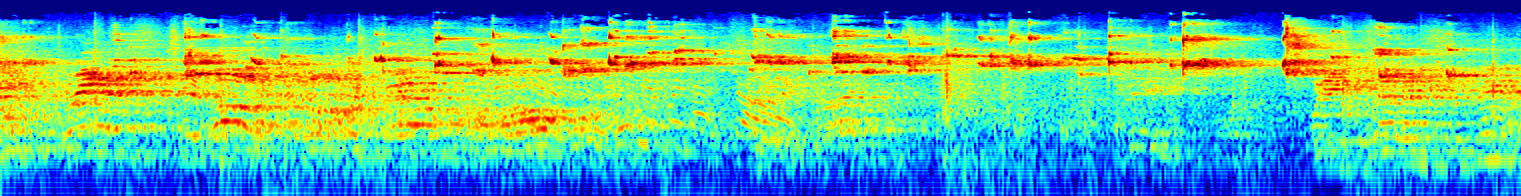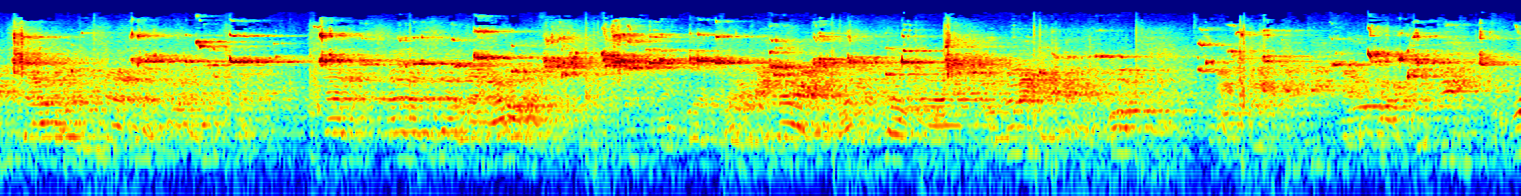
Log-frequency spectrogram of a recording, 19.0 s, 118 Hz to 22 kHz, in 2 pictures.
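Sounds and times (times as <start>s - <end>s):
players calling out: 0.0s - 19.0s
sneakers squeaking: 0.0s - 19.0s.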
